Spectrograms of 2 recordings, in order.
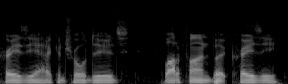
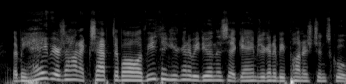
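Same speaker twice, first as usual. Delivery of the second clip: high, fast put-on voice of a scolding principal; threatening principal; 9 semitones higher, faster than usual. Principal threatening students in a high, fast put-on voice. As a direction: rattle off the threat like a strict principal.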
